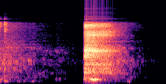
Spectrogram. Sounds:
Sigh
